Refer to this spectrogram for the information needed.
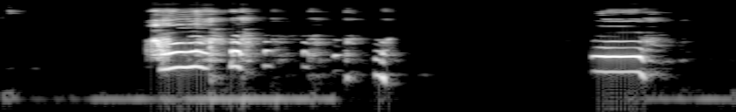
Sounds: Laughter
